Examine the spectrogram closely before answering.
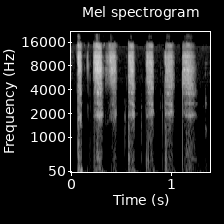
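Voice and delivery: whispered tick tick of a lock rattling; soft unvoiced ticking of a picked lock; imitated ticking. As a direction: tick it out under the breath.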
